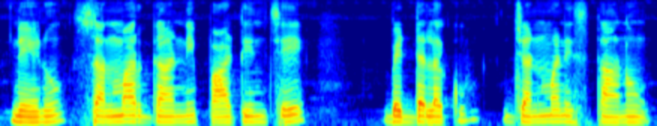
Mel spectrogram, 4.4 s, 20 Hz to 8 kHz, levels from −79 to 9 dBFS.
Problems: none marked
